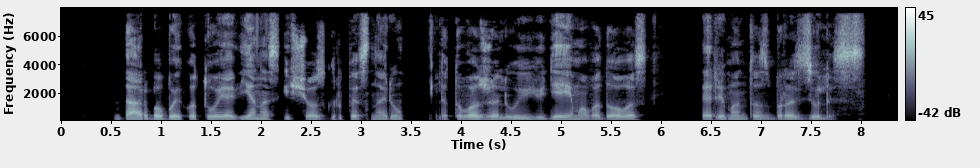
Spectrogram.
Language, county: Lithuanian, Telšiai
